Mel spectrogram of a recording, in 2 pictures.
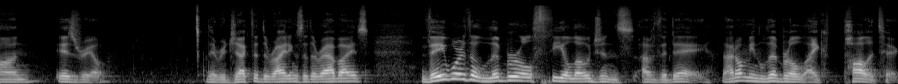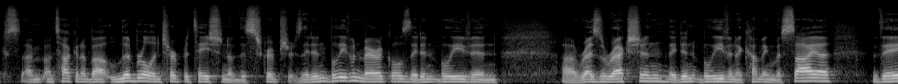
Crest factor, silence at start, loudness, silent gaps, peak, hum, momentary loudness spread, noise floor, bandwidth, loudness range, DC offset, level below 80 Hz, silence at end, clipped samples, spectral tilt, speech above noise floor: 20 dB; 0 s; -23 LUFS; none; -4 dBFS; none; 12 LU; -57 dBFS; 17 kHz; 4 LU; under 0.1%; -64 dBFS; 0 s; under 0.1%; -6 dB/octave; 34 dB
